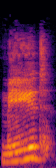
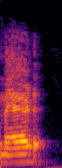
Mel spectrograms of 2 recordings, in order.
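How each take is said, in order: First: The vowel is long, like in 'say'. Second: The vowel is short, like in 'sad'. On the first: The speaker calls it right. "It's मेड, मेड, मैकिंग" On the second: The speaker calls it wrong. "Not मैड, मैड"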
